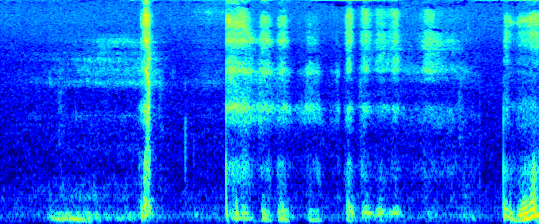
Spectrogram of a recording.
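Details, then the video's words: Deep, gravelly snores from Byeoli, a puppy dozing with a smiling face. A string of short, low rumbles rises and falls, ending in a loud, rasping snort. "웃으면서 자는 예쁜 얼굴에 그렇지 못한 반전 코골이 사운드"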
